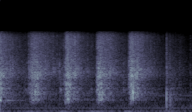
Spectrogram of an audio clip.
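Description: Crisp fried snack mixture of cornflake chips, boondi and nuts rustling and rattling in a bowl as it is tossed, in a quick, even rhythm of about two and a half tosses a second.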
